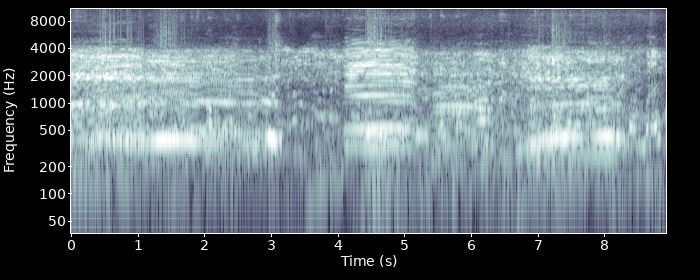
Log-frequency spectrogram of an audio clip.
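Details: Three drawn-out moos from cattle at the Jatirogo cattle market in Tuban, sold during a foot-and-mouth outbreak. Each moo is steady and nasal, with pauses between, over background music and people talking.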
